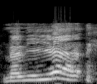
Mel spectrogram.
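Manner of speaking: laughing, teasing repeat; mock him through laughter; laughing mockery.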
